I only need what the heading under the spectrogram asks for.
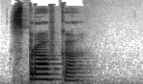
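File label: "справка", Komi, female; kpv; audio dict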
